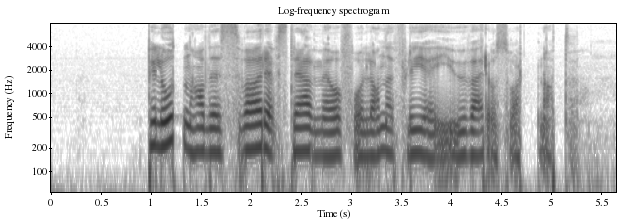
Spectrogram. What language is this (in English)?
Norwegian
